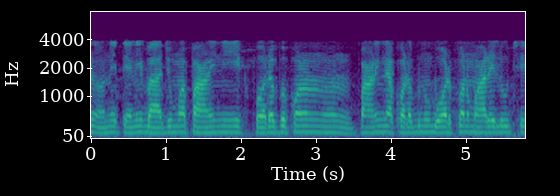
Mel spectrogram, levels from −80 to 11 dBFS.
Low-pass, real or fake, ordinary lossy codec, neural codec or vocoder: 7.2 kHz; real; AAC, 16 kbps; none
